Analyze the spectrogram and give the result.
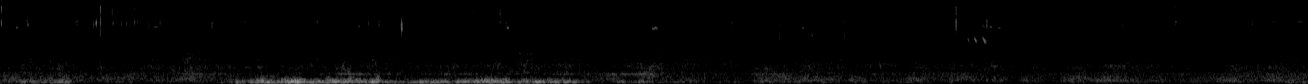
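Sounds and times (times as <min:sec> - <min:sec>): faint clicks: 0:00.0 - 0:05.2, 0:07.3 - 0:10.0
high bird chirps: 0:09.6 - 0:10.0.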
